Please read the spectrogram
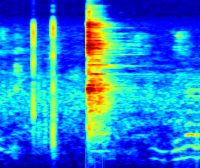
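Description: A hammer striking a round metal disc laid on a metal block: two light taps, then one hard blow about a second in that rings briefly.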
